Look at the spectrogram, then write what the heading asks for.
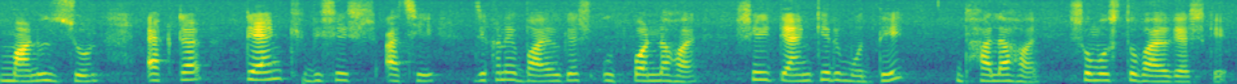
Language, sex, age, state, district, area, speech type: Bengali, female, 45-60, West Bengal, Purba Bardhaman, urban, spontaneous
